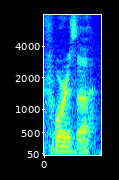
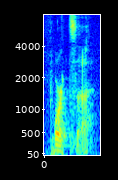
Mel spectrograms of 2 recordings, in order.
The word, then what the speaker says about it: Forza: You are going to get raped over the coals for calling it Forza. Really? Yes. It's pronounced Forza.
